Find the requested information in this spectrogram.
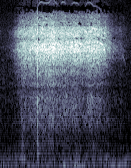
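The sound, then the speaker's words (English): One long, airy breath in a meditation session, a soft, breathy hiss that swells in, holds for about a second and a half, then tapers off, heard alone against near silence. “Big breath in.”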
